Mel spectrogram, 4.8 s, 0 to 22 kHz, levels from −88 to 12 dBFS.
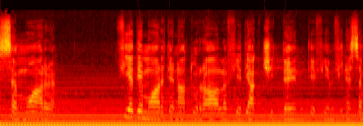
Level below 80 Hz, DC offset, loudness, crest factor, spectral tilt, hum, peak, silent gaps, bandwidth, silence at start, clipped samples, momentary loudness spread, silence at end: -38 dBFS; 2%; -27 LUFS; 22 dB; -1 dB/octave; none; -4 dBFS; none; 16 kHz; 0 s; under 0.1%; 15 LU; 0 s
